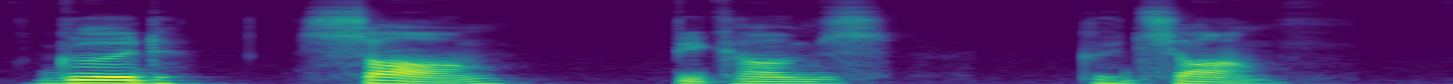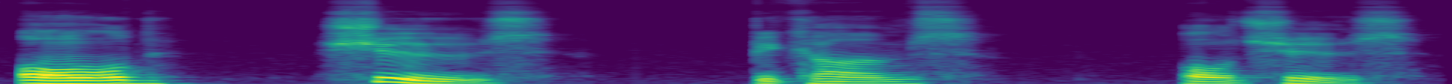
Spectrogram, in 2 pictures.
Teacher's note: When a plosive and a fricative are together, the plosive becomes a fricative. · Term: assimilation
